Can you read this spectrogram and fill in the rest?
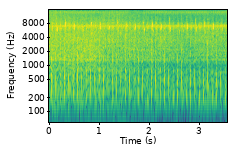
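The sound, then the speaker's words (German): A tarpaulin-covered truck from Istanbul, Turkey, drives across a parking lot into its farthest corner with a heavy, steady rumble and a rapid, regular throbbing pulse that holds evenly throughout, with no voices. “Der Laster aus Istanbul. Er fährt in die hinterste Ecke vom Parkplatz.”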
